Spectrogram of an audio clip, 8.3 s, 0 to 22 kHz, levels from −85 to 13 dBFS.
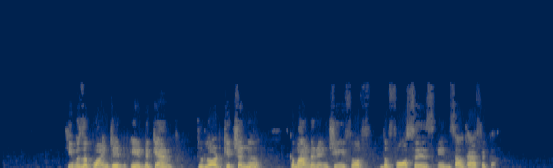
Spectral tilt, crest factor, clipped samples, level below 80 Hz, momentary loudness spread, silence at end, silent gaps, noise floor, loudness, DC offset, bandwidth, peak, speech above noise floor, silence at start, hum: -7.5 dB/octave; 16 dB; under 0.1%; -68 dBFS; 10 LU; 0.85 s; none; -76 dBFS; -18 LUFS; under 0.1%; 10.5 kHz; -2 dBFS; 58 dB; 1.05 s; none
